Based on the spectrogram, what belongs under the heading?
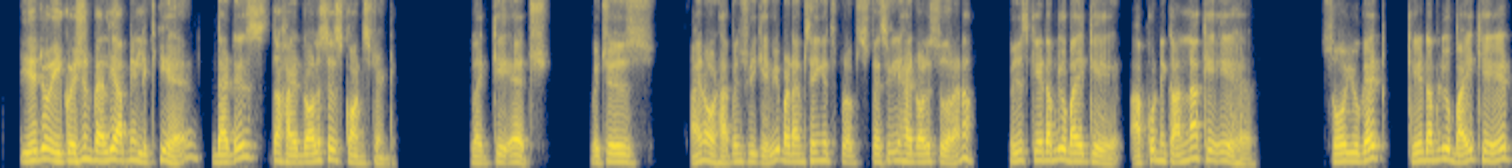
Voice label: voice message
